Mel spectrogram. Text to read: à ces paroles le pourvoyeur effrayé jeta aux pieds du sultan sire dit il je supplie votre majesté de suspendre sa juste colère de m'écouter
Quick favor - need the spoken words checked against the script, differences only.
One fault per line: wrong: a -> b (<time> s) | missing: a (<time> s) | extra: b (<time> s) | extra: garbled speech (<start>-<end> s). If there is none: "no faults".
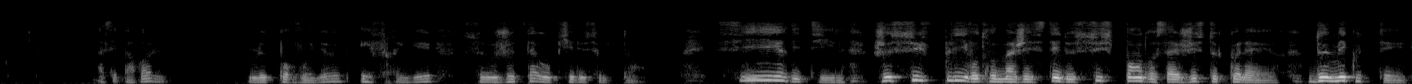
extra: se (4.6 s)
